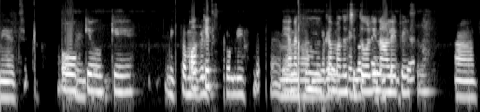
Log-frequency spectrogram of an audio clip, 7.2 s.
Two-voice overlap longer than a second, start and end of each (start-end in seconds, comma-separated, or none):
4.3-6.3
